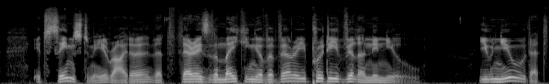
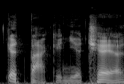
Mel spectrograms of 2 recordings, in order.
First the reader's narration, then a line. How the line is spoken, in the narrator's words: said Holmes sternly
